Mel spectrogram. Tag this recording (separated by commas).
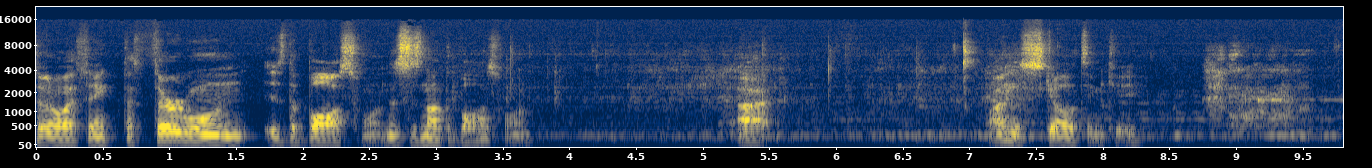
Speech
